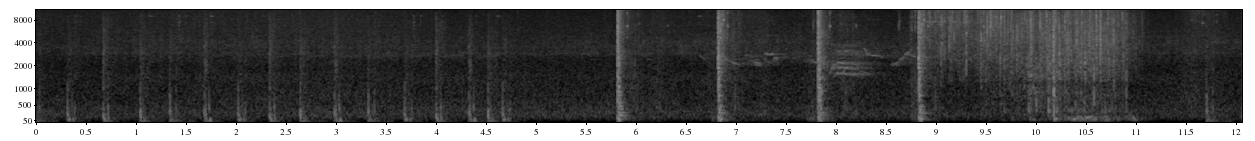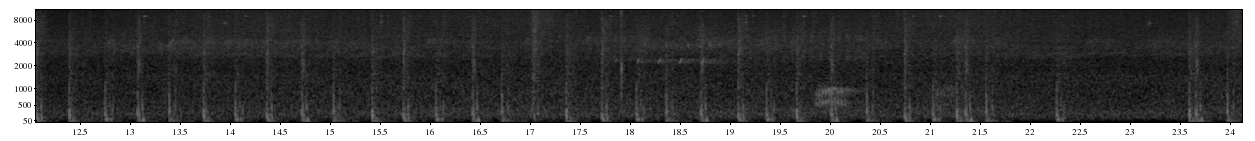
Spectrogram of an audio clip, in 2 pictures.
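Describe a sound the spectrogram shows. Footsteps swish steadily through tall grass.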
